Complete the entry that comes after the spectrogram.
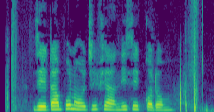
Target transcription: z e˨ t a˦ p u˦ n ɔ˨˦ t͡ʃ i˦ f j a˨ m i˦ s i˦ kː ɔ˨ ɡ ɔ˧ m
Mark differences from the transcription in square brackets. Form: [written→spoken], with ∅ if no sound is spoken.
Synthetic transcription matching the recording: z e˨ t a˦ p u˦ n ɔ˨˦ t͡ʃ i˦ f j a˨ [m→n] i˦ s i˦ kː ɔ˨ [ɡ→d] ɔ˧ m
